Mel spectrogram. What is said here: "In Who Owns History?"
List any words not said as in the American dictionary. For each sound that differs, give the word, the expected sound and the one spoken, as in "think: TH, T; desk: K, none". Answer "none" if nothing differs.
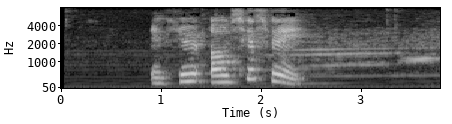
owns: N, none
